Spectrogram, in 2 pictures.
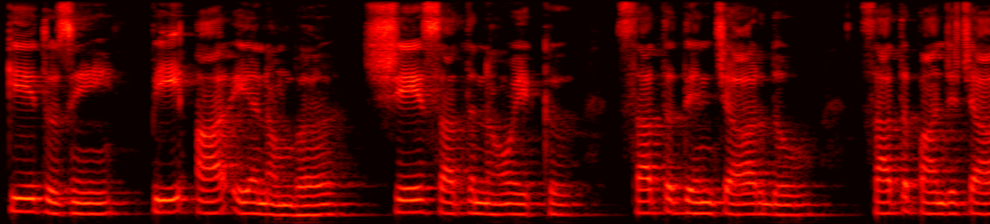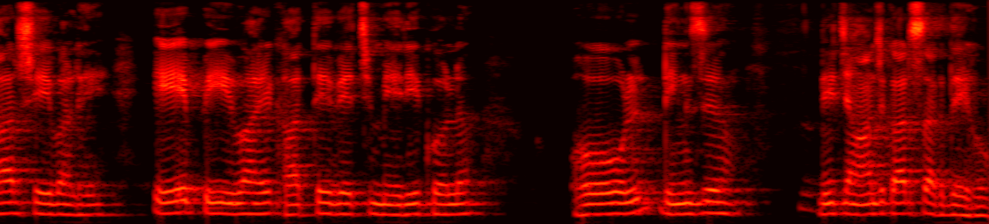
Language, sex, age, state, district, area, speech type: Punjabi, male, 30-45, Punjab, Tarn Taran, rural, read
